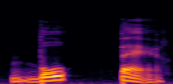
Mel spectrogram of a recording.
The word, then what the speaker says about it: beau-père: So, père, okay, father, so father-in-law, okay, in French it's le beau-père, the beautiful father, le beau-père. So remember this E-A-U combination of vowels only give you the sound O, beau, okay, le beau-père.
